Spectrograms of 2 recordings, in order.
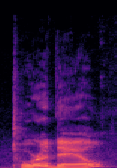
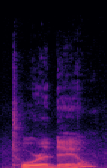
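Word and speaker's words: Toredael: age lthio had two sons twins we had toradale which is t-o-r e d a e l torodale and his twin brother syphadale which is s-i-f-a-d-a-e-l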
